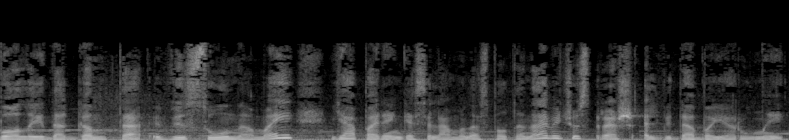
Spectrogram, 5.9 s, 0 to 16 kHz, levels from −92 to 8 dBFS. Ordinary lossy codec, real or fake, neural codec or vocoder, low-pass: MP3, 48 kbps; real; none; 14.4 kHz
